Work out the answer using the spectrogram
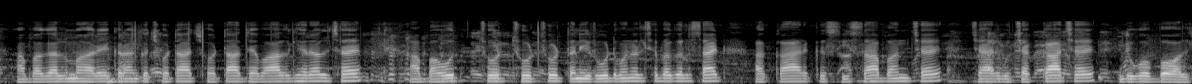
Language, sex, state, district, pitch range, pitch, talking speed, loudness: Maithili, male, Bihar, Samastipur, 130-150 Hz, 140 Hz, 165 wpm, -19 LUFS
